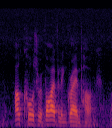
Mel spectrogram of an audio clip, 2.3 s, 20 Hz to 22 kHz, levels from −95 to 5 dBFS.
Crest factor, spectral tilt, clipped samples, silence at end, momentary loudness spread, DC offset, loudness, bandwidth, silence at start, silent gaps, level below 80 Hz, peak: 20 dB; -6 dB/octave; under 0.1%; 0 s; 10 LU; under 0.1%; -41 LUFS; 17 kHz; 0.05 s; none; -80 dBFS; -20 dBFS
